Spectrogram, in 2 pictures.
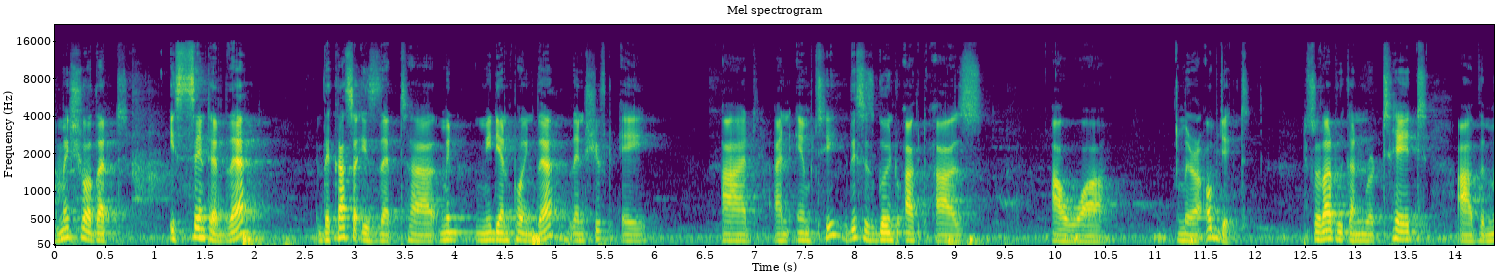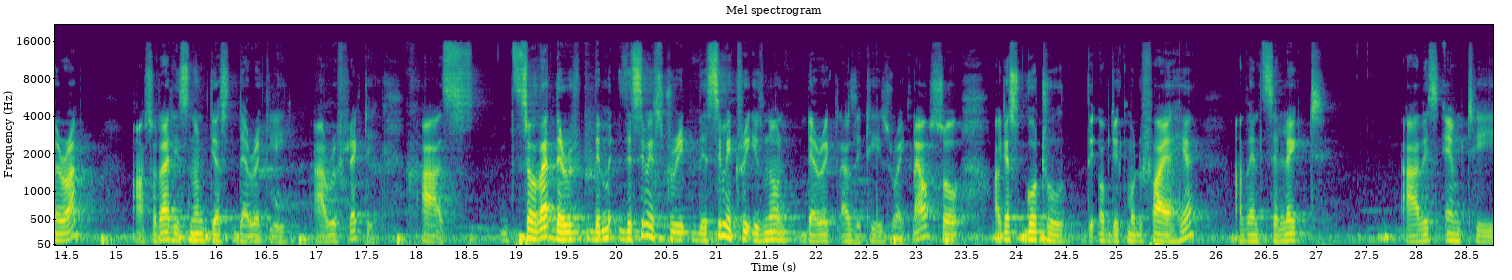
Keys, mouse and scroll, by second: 0.1 scroll up 1, 2.0 shift+a, 5.1 shift+a, 9.1 s, 10.0 click, 11.2 scroll down 1, 11.4 `, 13.6 click, 14.9 `, 27.4 click.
